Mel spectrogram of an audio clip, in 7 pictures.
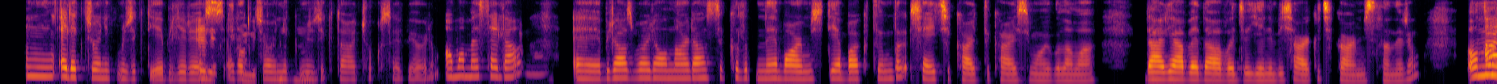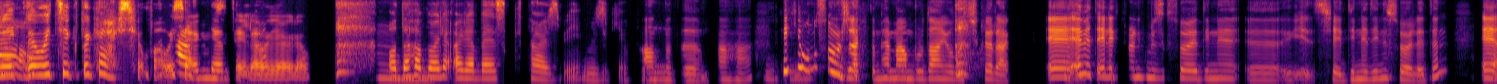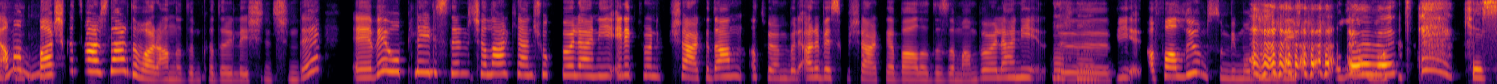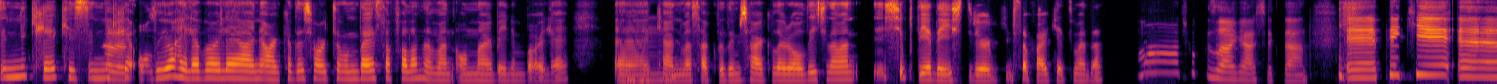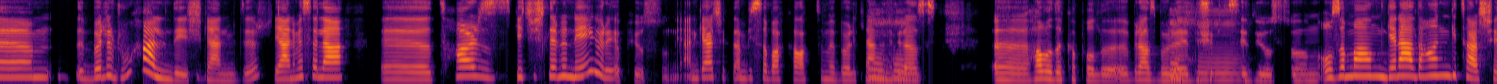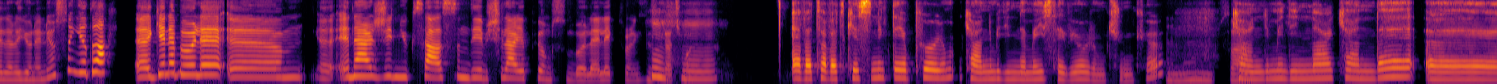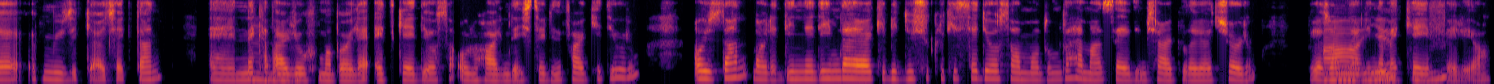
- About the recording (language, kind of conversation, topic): Turkish, podcast, Yeni müzik keşfederken genelde nerelere bakarsın?
- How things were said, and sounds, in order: laughing while speaking: "Onun reklamı çıktı karşıma, o şarkıyı hatırlamıyorum"; in English: "okay"; other background noise; giggle; tapping; in English: "playlist'lerini"; laugh; chuckle; giggle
